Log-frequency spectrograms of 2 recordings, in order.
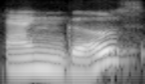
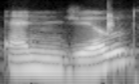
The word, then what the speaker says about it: angles: sure the angles right we have to pronounce as angles not angels aren't shabba it is angle so who's going to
